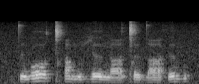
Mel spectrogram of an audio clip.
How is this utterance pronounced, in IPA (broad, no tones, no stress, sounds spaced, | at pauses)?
t̪ ɘ w ɔː ǀʰ ɑ m u ɮ əː ŋ ɑː ǀ əː d̪ ɑː x ə v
